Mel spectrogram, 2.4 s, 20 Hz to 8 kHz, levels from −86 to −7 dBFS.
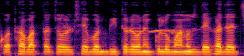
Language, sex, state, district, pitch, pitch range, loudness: Bengali, male, Tripura, West Tripura, 130 Hz, 125-130 Hz, -16 LUFS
